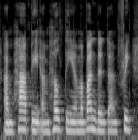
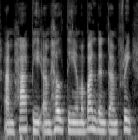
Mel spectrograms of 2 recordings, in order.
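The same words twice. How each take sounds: The two takes are said the same way.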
